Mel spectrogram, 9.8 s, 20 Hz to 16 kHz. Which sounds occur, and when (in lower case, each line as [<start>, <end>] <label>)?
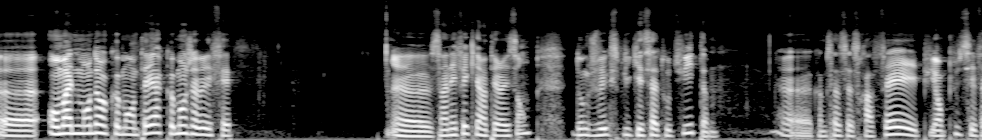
[0.00, 0.32] male speech
[0.00, 9.82] background noise
[0.46, 2.29] male speech
[2.29, 2.88] paper rustling
[3.14, 3.24] paper rustling
[3.49, 3.69] human sounds
[3.81, 5.34] male speech
[5.31, 5.64] breathing
[5.60, 7.22] male speech
[7.10, 7.63] breathing
[7.66, 9.82] male speech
